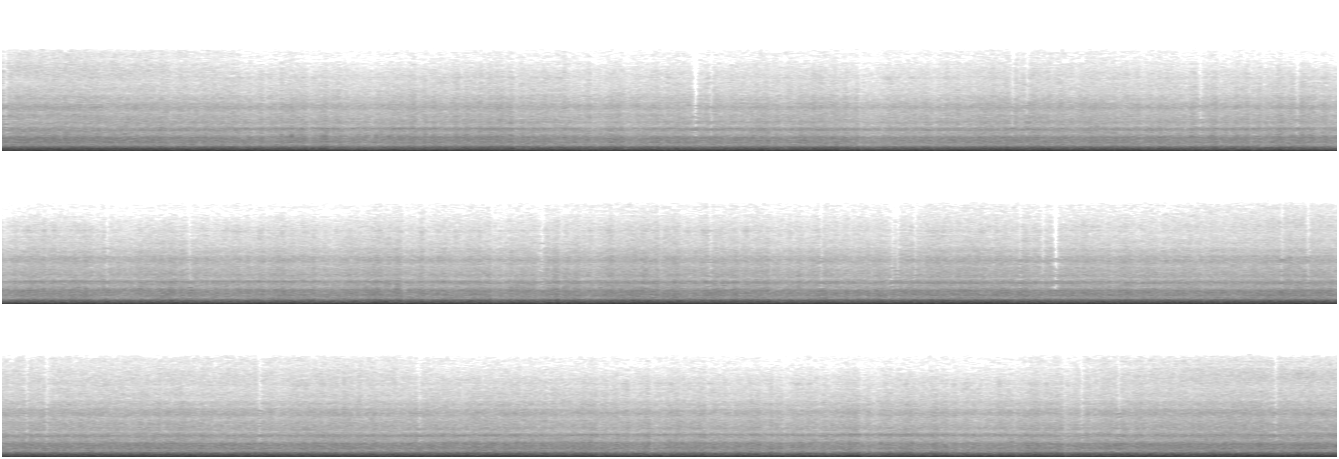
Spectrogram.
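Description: Skyranger Classic microlight's engine and propeller droning steadily in flight, heard from inside the cockpit.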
